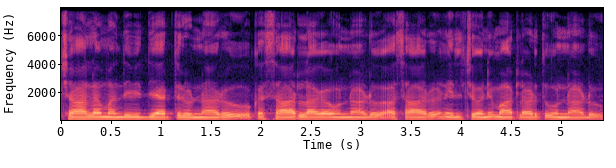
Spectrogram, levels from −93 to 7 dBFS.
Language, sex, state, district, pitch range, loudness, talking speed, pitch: Telugu, male, Telangana, Mahabubabad, 125-130 Hz, -15 LUFS, 130 wpm, 125 Hz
